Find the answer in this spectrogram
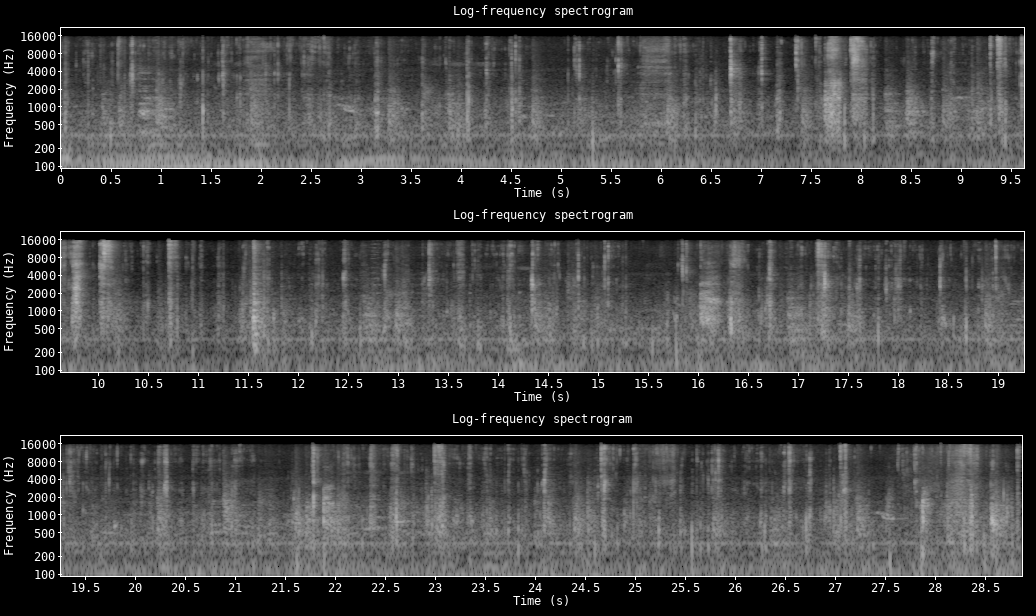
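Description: Close-miked chewing of handfuls of curry and rice eaten by hand, with many irregular sharp, wet mouth clicks.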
